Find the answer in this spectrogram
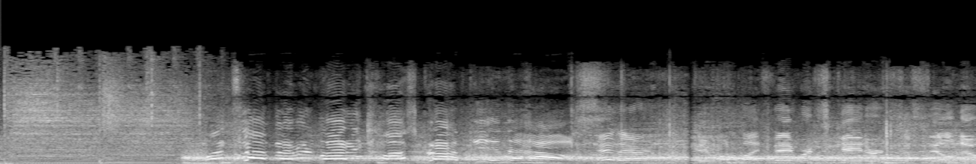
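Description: Music plays for about a second, then it suddenly gives way to louder voices talking close by over crowd chatter.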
